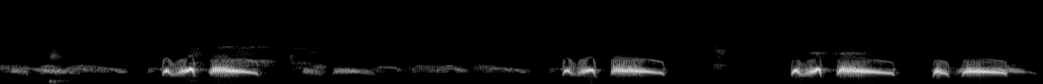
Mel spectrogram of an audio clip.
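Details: Spotted dove giving a 'thúc gù' coo aimed at drawing rivals in to fight. Quiet murmuring coos at first, then three loud phrases, each a quick doubled note and a longer, softly falling hoot.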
